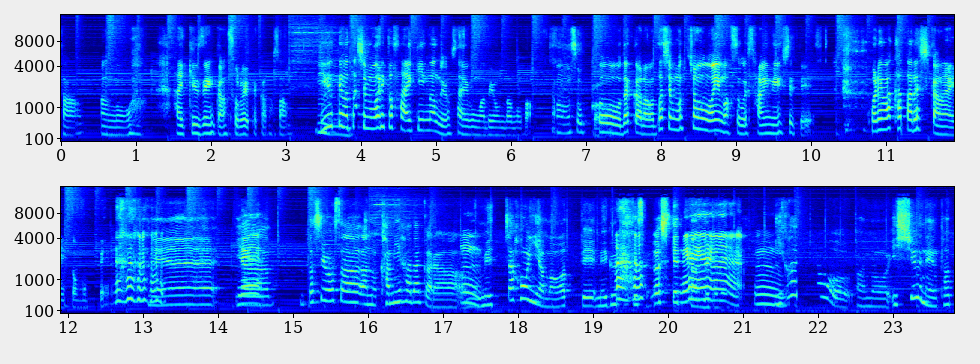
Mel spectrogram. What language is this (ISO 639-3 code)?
jpn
